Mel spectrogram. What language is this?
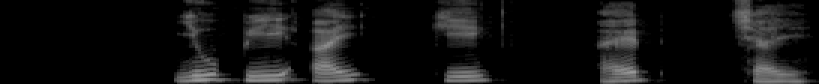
Maithili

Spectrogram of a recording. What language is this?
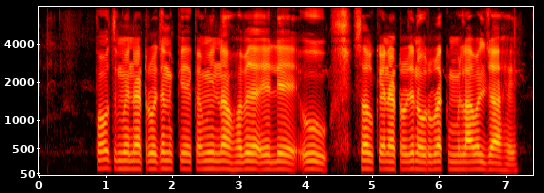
Magahi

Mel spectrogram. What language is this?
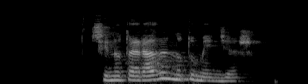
Catalan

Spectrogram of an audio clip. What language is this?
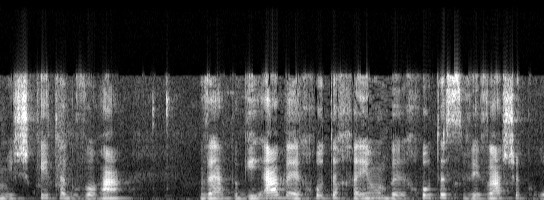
Hebrew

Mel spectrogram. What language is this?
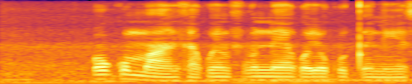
Xhosa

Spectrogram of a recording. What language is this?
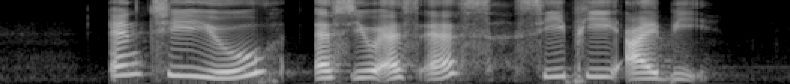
English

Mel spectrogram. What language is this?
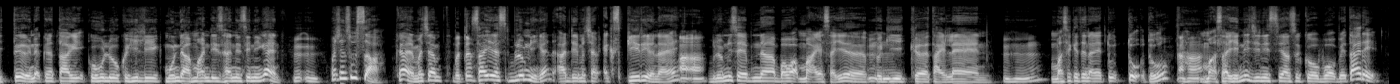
Malay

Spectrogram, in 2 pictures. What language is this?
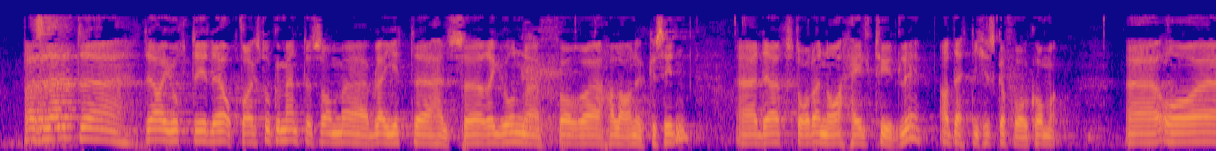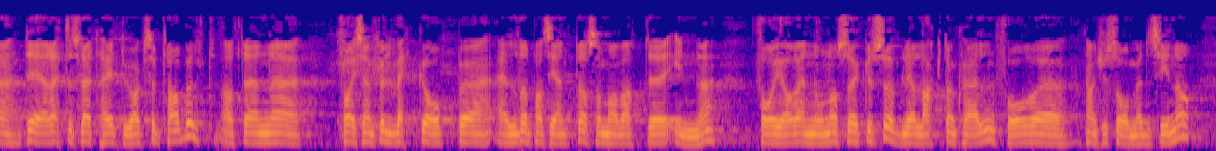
Norwegian Bokmål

